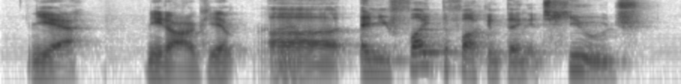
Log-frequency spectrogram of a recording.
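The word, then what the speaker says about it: Níðhöggr: Protector of realms, or there's a proper way to pronounce it. I think there's a th sound in there, but it's for our purposes it means Needhog. Yeah, Needhog.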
